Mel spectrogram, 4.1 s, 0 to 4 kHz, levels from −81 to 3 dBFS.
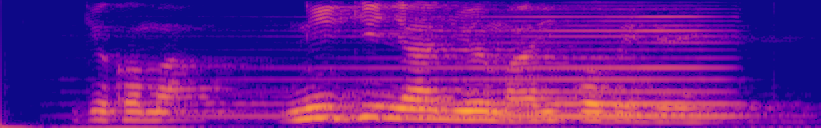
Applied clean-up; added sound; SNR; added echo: none; Bowed string instrument; 7 dB; reverberation time 1.3 s.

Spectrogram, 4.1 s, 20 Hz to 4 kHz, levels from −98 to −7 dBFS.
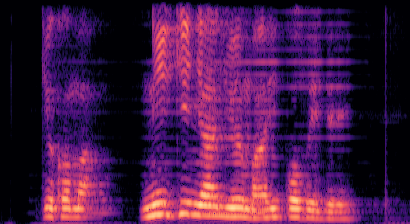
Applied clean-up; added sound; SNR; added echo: neural mask model DeepFilterNet 3.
